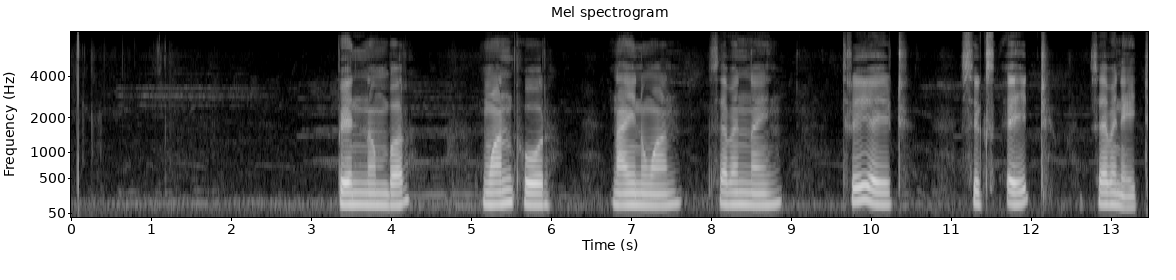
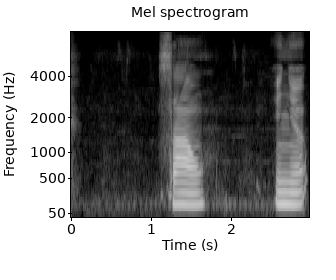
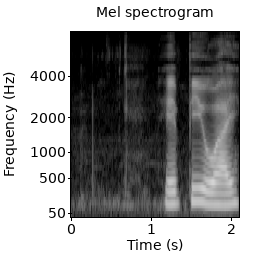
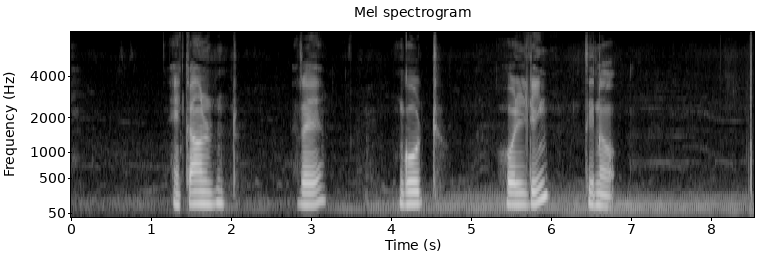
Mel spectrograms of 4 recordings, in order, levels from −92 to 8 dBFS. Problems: constant background noise, continuous background conversations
